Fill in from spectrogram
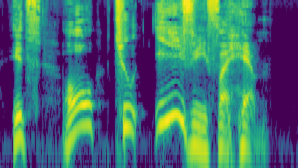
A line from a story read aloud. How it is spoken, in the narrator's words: he snarled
